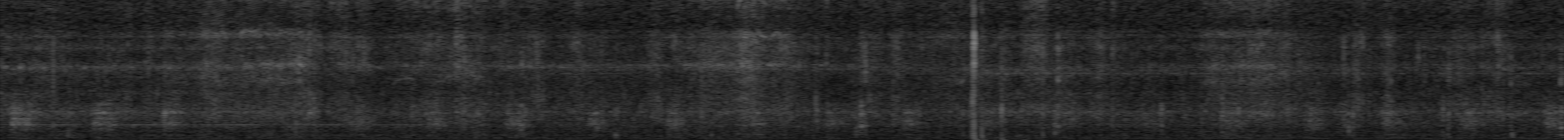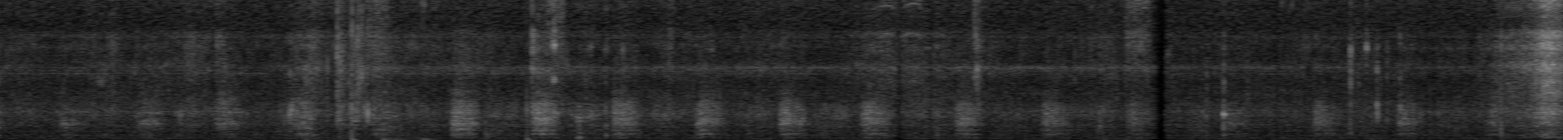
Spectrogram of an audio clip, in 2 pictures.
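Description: Two dogs pant quickly close by.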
